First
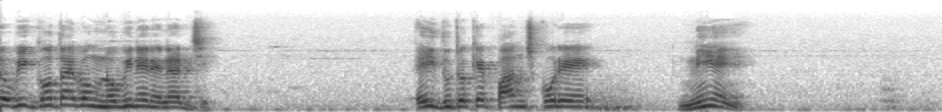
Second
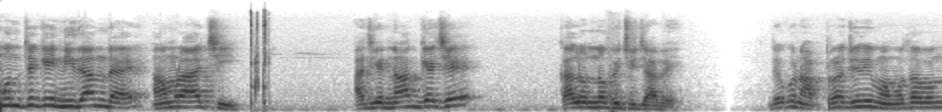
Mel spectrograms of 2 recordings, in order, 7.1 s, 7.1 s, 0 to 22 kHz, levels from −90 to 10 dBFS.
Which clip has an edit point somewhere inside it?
second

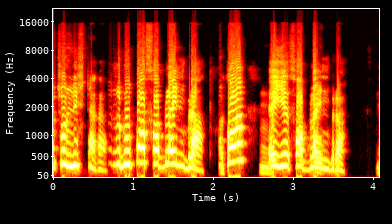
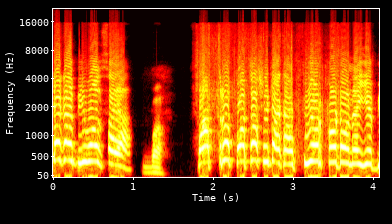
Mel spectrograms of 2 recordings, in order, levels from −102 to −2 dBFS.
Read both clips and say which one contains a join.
first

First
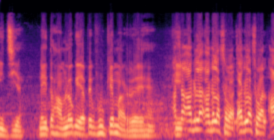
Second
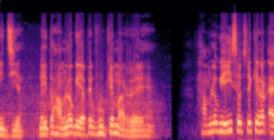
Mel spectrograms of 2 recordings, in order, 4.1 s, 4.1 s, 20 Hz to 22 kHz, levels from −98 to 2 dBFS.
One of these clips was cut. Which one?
second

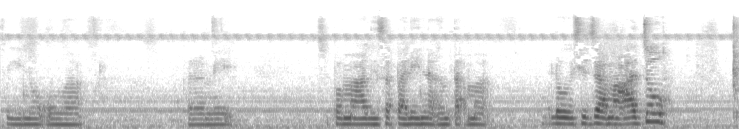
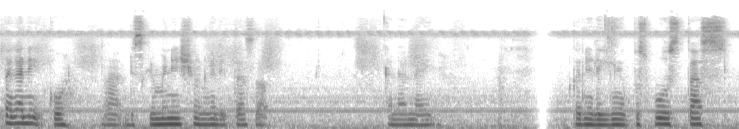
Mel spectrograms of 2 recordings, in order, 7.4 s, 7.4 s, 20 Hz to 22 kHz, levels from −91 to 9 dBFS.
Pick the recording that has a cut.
second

